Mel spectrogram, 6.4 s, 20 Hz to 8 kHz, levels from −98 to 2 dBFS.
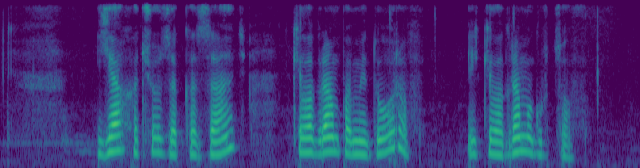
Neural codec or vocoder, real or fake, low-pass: vocoder, 24 kHz, 100 mel bands, Vocos; fake; 7.2 kHz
